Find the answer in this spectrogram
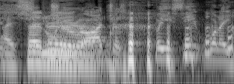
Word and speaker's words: Tsarouchas: It's Tsarouchas. Nobody can. Tsarouchas. pronounce Surukas.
